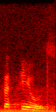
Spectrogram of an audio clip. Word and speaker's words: suffuse: Okay, suffuse. That's how it's supposed to be pronounced.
